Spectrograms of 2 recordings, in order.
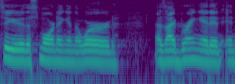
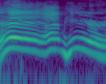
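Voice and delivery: much higher, bright "Hey" called out; the overjoyed version; cheery greeting; 9 semitones higher, 4 dB louder, much slower than usual. Pretend. Preacher greets the congregation, mock thrilled hello. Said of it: "that whole storyline".

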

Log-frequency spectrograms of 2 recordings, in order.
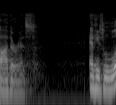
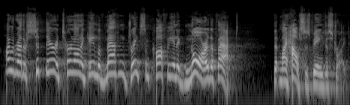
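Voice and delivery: ordinary talk, nothing marked

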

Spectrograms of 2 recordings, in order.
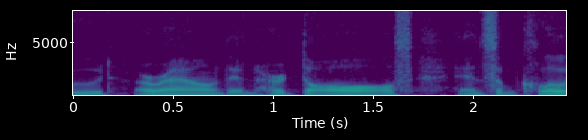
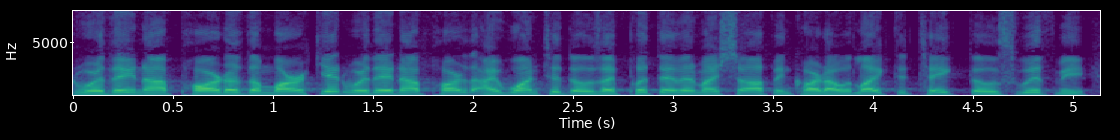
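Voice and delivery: loud, indignant customer complaint; mock outrage; 6 semitones higher, 12 dB louder than usual. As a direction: protest like a wronged shopper. Mock outrage at daughter's store.

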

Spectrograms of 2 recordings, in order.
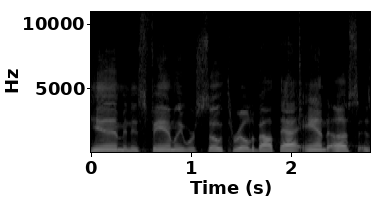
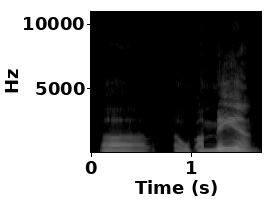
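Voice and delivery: ordinary talk

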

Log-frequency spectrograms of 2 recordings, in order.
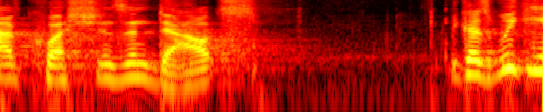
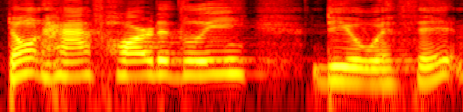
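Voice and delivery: ordinary delivery

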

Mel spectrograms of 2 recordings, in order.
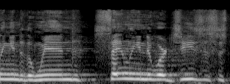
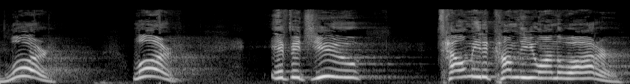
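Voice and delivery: raised, louder call across a distance; 6 semitones higher, 4 dB louder than usual. Acted. Peter calling to Jesus out on the water, calling out. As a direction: call out high and loud, phrase by phrase.

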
